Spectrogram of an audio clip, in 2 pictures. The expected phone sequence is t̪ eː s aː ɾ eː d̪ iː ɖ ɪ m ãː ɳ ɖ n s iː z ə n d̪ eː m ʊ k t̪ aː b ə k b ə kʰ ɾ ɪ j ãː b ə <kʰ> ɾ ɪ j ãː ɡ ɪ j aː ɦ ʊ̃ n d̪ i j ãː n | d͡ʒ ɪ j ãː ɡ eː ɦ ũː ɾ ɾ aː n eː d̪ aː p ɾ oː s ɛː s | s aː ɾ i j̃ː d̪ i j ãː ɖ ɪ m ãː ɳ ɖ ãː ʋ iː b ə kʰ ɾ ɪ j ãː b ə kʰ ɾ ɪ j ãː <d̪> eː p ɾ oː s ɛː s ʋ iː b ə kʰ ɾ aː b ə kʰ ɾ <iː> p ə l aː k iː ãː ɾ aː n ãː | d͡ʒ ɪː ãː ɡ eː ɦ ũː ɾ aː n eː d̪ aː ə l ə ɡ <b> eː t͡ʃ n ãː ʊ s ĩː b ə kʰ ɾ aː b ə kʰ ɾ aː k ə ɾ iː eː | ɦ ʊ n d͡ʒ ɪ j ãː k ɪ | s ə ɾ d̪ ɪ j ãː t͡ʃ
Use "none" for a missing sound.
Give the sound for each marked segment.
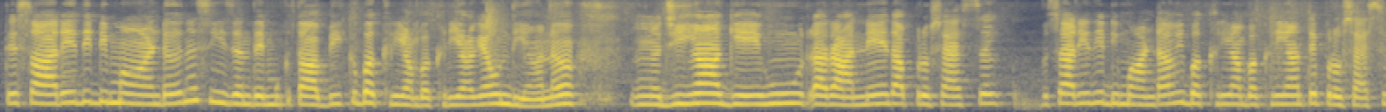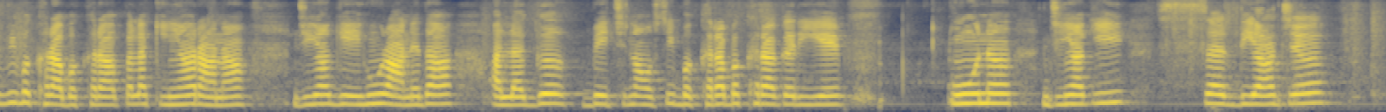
kʰ, t̪, aː, b

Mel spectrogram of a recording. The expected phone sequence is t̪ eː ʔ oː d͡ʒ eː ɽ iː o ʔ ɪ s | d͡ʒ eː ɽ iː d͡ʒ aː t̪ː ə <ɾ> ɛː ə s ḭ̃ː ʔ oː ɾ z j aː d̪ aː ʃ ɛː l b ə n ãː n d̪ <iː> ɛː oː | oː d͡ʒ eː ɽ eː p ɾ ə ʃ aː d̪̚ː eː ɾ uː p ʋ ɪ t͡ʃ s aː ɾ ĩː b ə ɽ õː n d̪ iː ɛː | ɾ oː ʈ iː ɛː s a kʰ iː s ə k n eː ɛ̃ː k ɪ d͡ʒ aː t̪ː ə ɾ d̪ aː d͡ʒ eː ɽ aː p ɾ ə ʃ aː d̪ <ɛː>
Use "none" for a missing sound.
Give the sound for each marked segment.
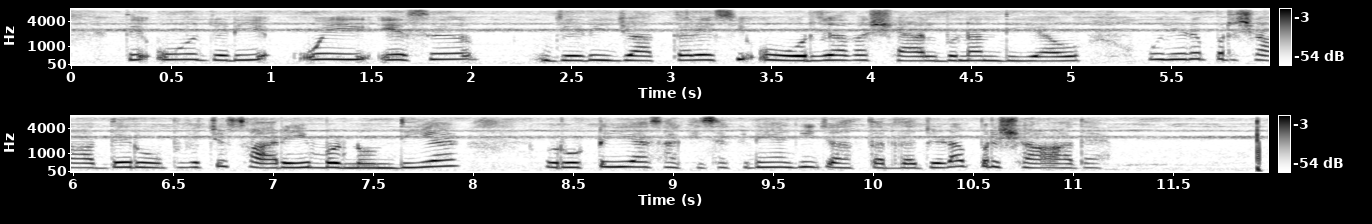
ɾ, iː, ɛː

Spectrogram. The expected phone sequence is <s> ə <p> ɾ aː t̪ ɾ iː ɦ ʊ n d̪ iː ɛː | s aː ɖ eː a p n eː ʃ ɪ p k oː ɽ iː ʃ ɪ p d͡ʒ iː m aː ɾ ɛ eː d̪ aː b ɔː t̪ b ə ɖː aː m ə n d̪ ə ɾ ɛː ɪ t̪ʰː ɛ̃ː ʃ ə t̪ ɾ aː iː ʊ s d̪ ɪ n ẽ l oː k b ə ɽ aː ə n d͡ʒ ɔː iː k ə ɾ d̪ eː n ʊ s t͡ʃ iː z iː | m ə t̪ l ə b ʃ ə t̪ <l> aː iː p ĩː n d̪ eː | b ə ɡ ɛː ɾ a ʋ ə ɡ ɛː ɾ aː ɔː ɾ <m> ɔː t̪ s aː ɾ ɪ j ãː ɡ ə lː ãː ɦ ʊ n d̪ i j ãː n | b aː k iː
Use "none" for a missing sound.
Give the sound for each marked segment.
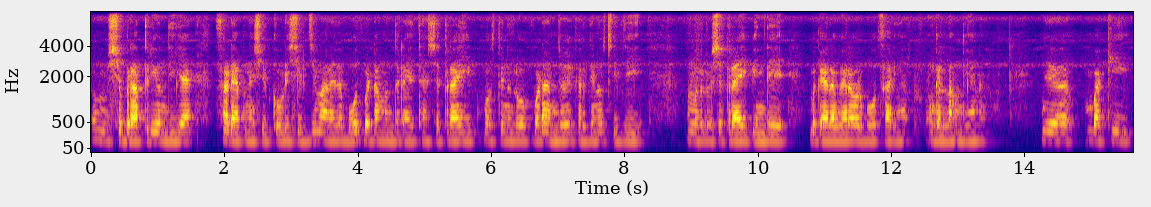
ʃ, b, ɾ, b

